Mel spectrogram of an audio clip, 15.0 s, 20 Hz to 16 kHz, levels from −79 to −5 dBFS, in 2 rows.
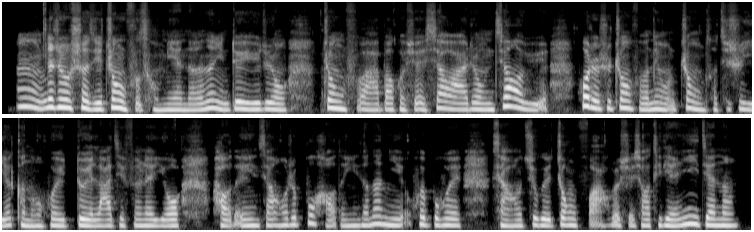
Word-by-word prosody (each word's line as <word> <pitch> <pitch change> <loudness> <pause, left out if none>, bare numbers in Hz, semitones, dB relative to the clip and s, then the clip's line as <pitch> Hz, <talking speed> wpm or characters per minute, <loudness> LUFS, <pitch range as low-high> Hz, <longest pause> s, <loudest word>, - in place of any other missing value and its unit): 嗯， 280 -4 +2
那 265 - +7
就 260 -1 +5
涉 235 0 +3
及 200 0 +2
政 240 +2 +4
府 - - -5
层 180 - -6
面 180 +1 -1
的。 180 +1 -1
那 235 - +3
你 205 -5 +1
对 215 +2 +4
于 200 0 +3
这 210 - 0
种 190 -3 +2 0.3
政 230 -4 +3
府 - - -9
啊， 185 -2 -1
包 195 +1 -1
括 195 0 -4
学 195 +3 -3
校 225 +6 0
啊， 200 -2 +1
这 190 - -2
种 190 -1 +1
教 275 +2 +4
育， 185 -2 -2 0.3
或 310 -1 +6
者 240 - +4
是 225 +1 -3
政 235 +2 +2
府 205 -3 -5
的 - - +1
那 200 - +1
种 195 -3 -1
政 220 -6 0
策， 185 +1 -8
其 190 - -10
实 200 +1 -3
也 190 +1 -1
可 210 - -2
能 180 -1 -1
会 185 +2 -1
对 190 +2 +2
垃 185 0 -1
圾 195 - -5
分 190 0 -4
类， 190 -1 0
有 190 +1 +2 0.3
好 195 -2 -1
的 - - -5
影 195 0 +1
响 195 0 -3
或 205 - 0
者 220 - -1
不 245 +5 -3
好 190 -7 -5
的 185 - -8
影 185 +1 -2
响。 200 - -1
那 245 +3 +1
你 205 -2 0
会 225 0 -3
不 210 0 -3
会 200 -1 -1 0.3
想 190 -5 -2
要 185 - -2
去 200 +4 -3
给 195 -2 +2
政 205 +1 -1
府 - - -7
啊， - - -1
或 - - -9
者 - - 0
学 - - -6
校 190 +1 -2
提 195 +1 -6
点 195 0 +1
意 245 +1 +3
见 210 -2 +2
呢？ 195 -1 0
200 Hz, 330 characters per minute, -20 LUFS, 185-220 Hz, 0.3 s, 那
